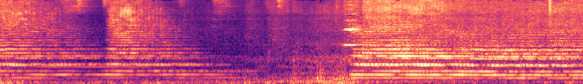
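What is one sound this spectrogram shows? A diesel locomotive engine rumbles as it passes close by.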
